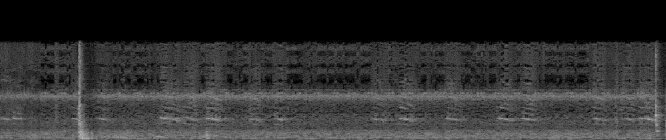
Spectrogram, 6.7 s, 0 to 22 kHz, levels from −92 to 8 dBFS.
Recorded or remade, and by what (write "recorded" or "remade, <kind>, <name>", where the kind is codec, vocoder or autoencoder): recorded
